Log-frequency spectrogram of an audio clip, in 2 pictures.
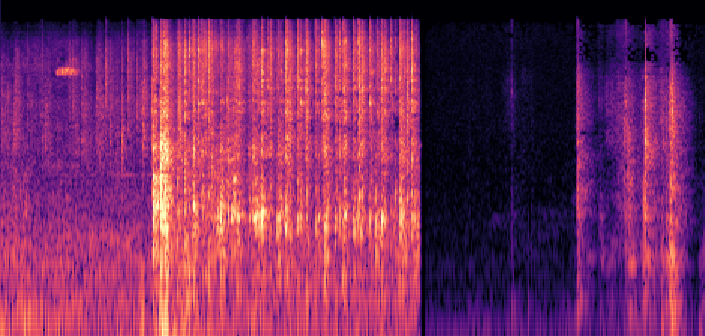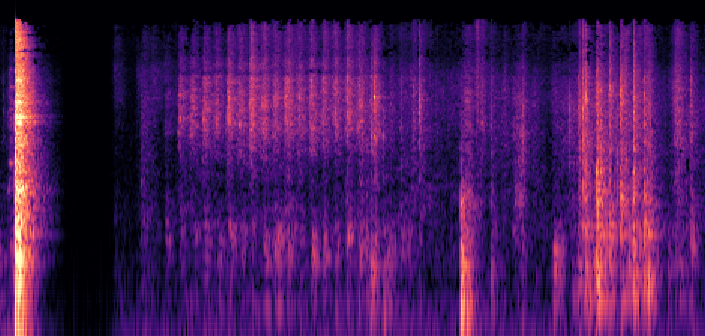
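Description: Household clatter of dishes and cutlery in separate bursts: a loud dense rattling for a few seconds near the start, a few short clinks with one sharp hit around the middle, then a lighter, longer rattling with a knock later on.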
